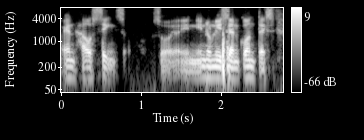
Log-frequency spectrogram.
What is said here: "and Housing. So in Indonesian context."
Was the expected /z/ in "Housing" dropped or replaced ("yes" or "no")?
yes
